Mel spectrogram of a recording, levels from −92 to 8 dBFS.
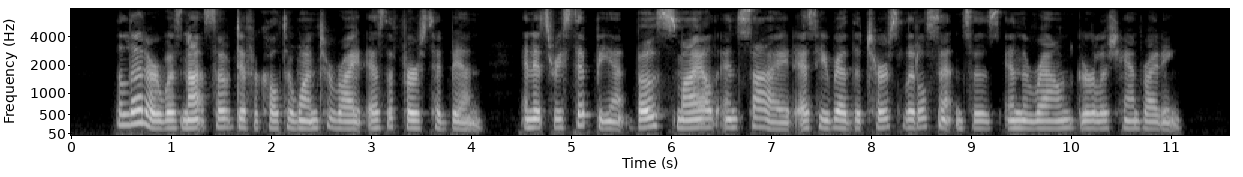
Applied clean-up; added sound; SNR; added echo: none; none; none; none.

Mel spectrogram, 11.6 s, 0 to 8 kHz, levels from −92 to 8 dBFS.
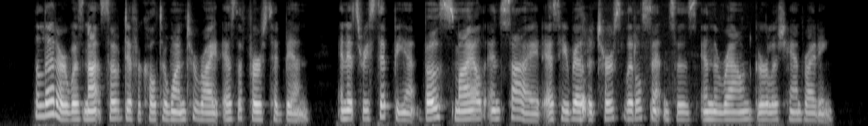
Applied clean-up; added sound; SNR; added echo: neural mask model Resemble Enhance denoiser.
